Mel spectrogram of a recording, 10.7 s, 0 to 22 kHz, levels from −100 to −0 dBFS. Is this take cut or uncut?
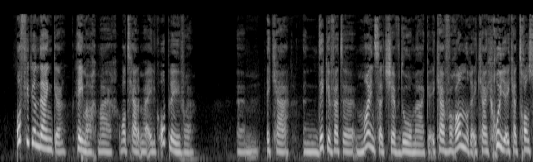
uncut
